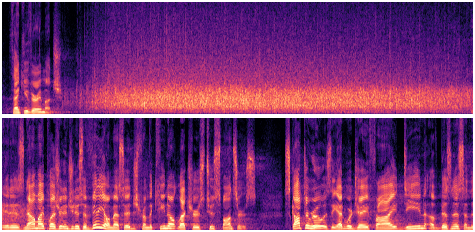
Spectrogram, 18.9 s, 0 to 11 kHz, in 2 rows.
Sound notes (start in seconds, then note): 1.4 audience applauding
